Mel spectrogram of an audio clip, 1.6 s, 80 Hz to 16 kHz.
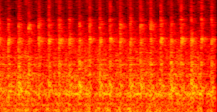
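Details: MCI coach with Detroit Diesel S60 DDEC6 (425hp @ 2100rpm): hard, uneven hammering beat, running on 3 of 6 cylinders; fault traced to external engine wiring harness, not injector harness; wiring repair restored all cylinders.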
